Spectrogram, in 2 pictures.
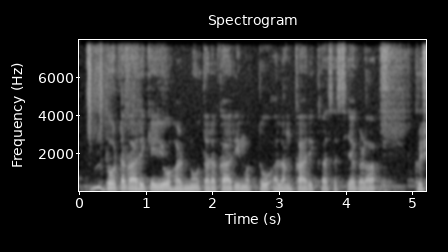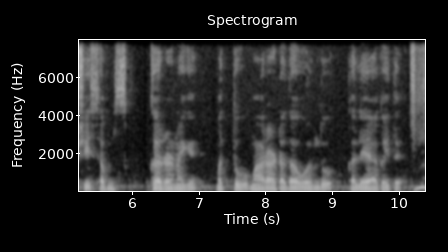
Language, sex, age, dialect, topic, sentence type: Kannada, male, 18-24, Mysore Kannada, agriculture, statement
